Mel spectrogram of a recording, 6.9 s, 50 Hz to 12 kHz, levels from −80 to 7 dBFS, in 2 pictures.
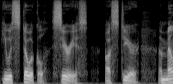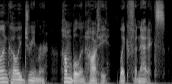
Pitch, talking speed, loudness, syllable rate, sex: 90 Hz, 115 wpm, -21 LUFS, 4.5 syllables/s, male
